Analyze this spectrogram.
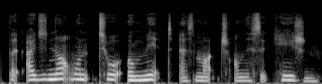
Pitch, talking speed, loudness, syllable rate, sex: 200 Hz, 225 wpm, -16 LUFS, 5.1 syllables/s, female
